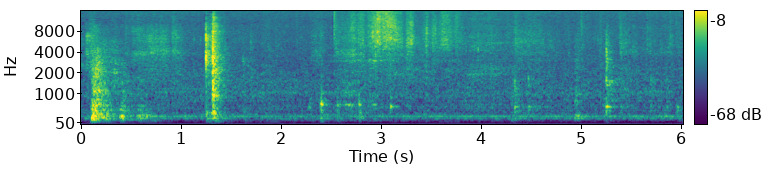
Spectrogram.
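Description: Handling knocks at a bean-to-cup coffee machine: two sharp knocks about a second apart near the start, then lighter clicks as a paper cup is set on the metal drip tray, over a steady low hum.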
